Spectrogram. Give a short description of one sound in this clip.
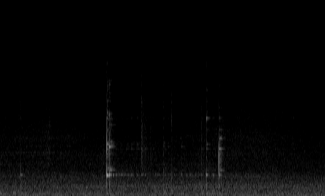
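A small metal piece clinks against a hard block.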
